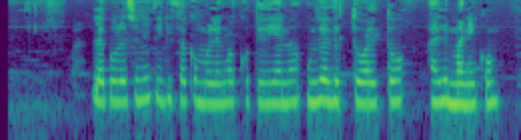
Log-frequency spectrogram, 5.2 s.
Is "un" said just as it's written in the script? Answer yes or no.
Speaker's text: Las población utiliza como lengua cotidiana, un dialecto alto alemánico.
yes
